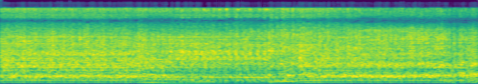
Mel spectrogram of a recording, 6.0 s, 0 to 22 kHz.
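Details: Kubota KX033 mini excavator diesel engine idling steadily with an even low throb and no misses or knocks, after a no-start caused by slimy, gelled fuel from the storage tank clogging the fuel filter and water separator.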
